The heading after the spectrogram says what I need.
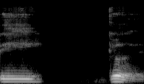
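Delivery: very slow, deliberate, drawn out word by word. Signing off to the audience with a final wish, very slow. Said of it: "I'm going to say this very slowly".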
